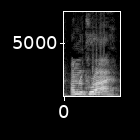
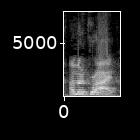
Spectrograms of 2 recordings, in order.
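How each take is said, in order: Both takes have the same delivery.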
